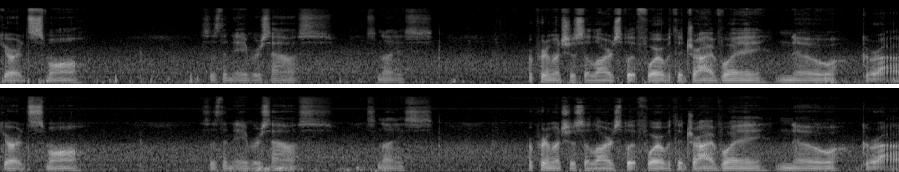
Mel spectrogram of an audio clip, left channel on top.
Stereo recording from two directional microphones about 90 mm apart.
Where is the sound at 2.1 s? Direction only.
Centre (ahead or behind).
